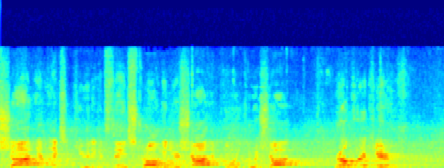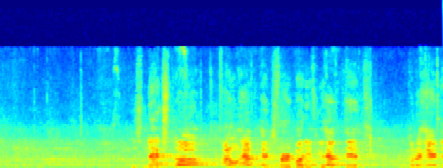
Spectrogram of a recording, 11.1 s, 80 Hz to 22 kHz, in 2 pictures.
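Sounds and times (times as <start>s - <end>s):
large hall background noise: 0.0s - 11.0s.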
